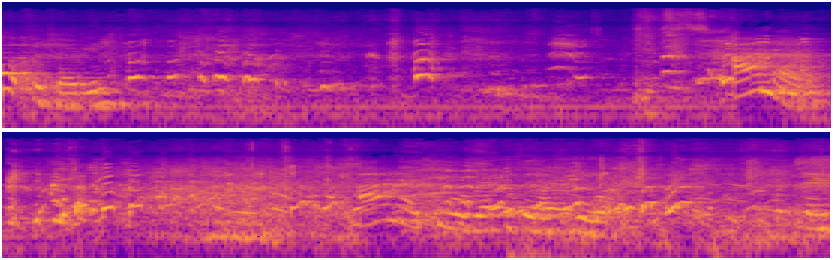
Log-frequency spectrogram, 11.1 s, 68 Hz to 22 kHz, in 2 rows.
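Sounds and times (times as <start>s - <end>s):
person chuckling and laughing: 0.9s - 4.8s.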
